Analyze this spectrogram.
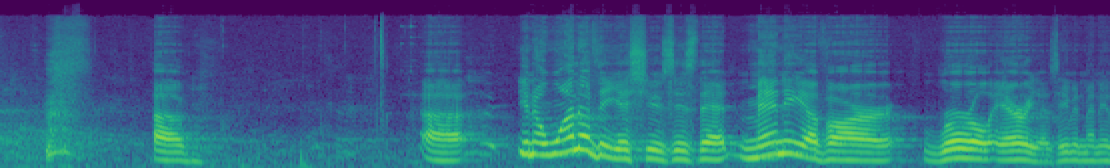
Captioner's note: laughter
